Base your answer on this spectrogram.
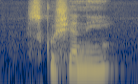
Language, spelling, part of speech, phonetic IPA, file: Czech, zkušený, adjective, [ˈskuʃɛniː], Cs-zkušený.ogg
- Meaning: experienced (having experience and skill)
